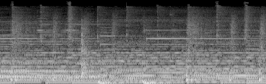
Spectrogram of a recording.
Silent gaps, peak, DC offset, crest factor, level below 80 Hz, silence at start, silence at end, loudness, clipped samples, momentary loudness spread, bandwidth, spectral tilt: none; 0 dBFS; under 0.1%; 12 dB; -24 dBFS; 0 s; 0 s; -13 LUFS; under 0.1%; 2 LU; over 20 kHz; -5.5 dB/octave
